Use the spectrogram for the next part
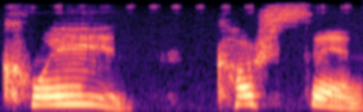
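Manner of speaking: "কুইন, কোশ্চেন" with a puff on each k; separated model words "কুইন, কোশ্চেন", airy k; aspirated English Q. Shown as a demonstration. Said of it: "কেউ না".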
